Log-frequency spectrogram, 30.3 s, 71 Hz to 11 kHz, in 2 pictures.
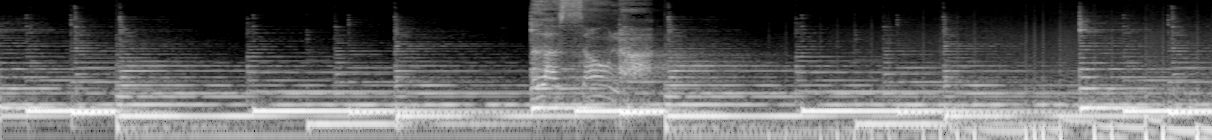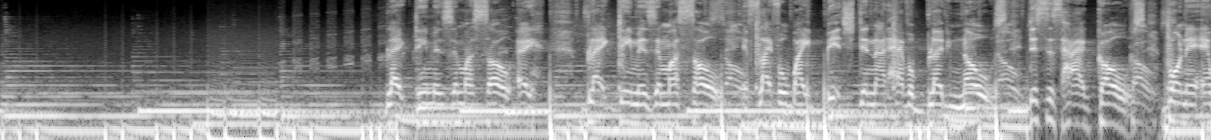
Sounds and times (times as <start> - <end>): Music: 0.0 - 28.3, 29.3 - 30.2.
